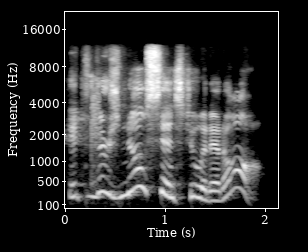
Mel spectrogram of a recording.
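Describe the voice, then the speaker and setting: A man who is a guest on a podcast, telling an animated story, acting out the voices he quotes and laughing often. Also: very high-pitched, unhurried, slightly rough. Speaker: guest, firewalking instructor.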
